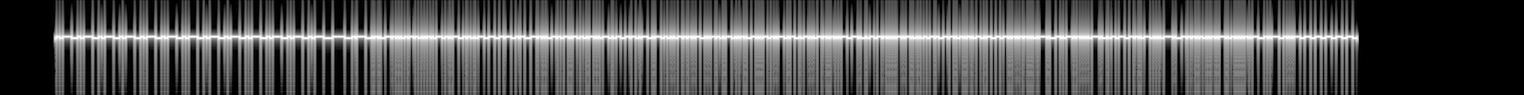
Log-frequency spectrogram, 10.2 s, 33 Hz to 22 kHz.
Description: NAVTEX (SITOR-B), 100 baud, 170 Hz shift, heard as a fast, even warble, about 1700 Hz centre. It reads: EIVAV CYMDK ADPXW EABRJ QLOEH PJVLB DJPEY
